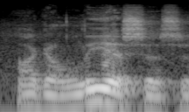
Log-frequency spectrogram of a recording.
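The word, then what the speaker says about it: Agaliasis (ἀγαλλίασις): I always get the accent wrong. Agaliasis. Agaliasis is the proper pronunciation.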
